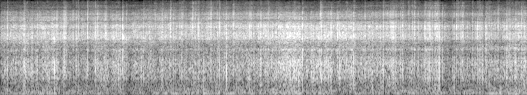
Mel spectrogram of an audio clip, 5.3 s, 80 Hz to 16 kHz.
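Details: Stick welding half-inch pipe with a 3.2 mm 6012 rod at about 150 amps on a Magnetic 150 welder: a steady, dense crackle and sizzle, mostly hiss with no low hum, from a stable arc with good penetration.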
